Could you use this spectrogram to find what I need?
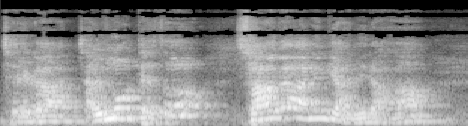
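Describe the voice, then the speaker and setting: A man with a high pitch and very wide pitch swings speaks at a very slow pace, with noticeable background noise and audible room echo around him. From Gyeongsang province, South Korea. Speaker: pastor. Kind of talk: sermon.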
